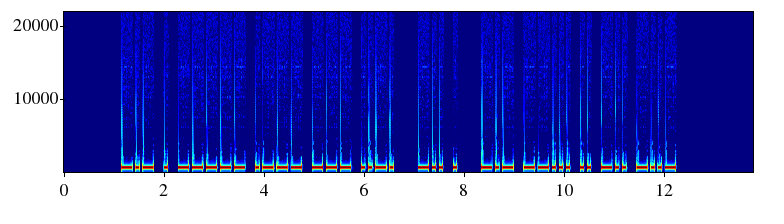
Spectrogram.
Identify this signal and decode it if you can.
Morse code, heard as a keyed tone, about 17 wpm, 700 Hz. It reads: KE0JOF DE K7IDX
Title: USA Callsign DE Callsign 17wpm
